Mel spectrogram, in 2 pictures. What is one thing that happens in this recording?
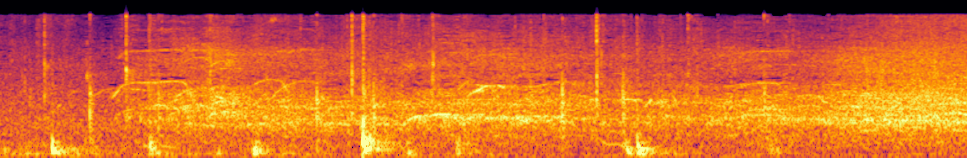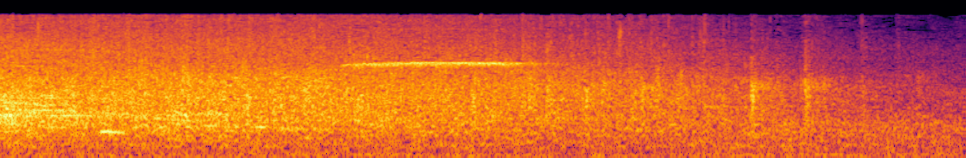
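A crowd cheers and applauds loudly in a large echoing hall.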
